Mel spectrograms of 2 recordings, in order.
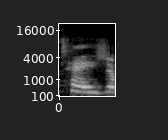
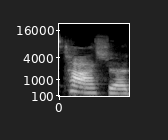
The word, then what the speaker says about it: Tasia: guys that hey i'm tasha i know it looks like tasia but i promise you it's tasha just you know my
